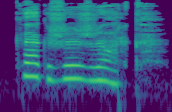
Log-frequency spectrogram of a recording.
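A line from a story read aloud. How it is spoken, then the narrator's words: Loud, theatrical moan. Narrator (Russian): простонала я нарочито громко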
